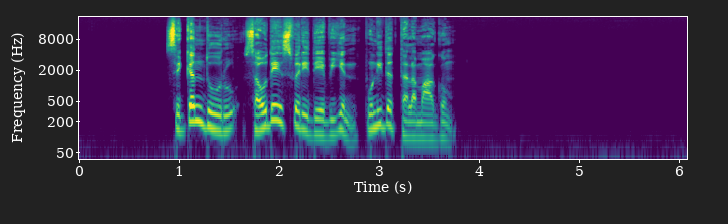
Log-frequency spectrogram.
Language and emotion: Tamil, neutral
